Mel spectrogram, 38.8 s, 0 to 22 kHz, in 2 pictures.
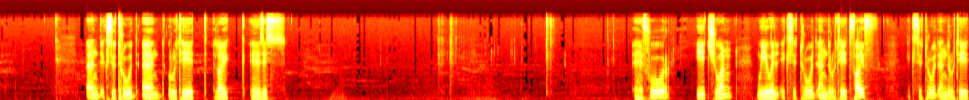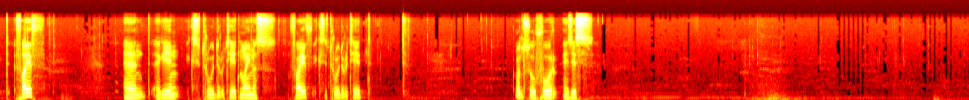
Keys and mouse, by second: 1.9 e, 9.7 r, 11.9-15.5 drag, 12.3 a, 13.6 c, 16.3 e, 18.6 e, 20.5 a, 21.3 c, 23.4 e, 26.0 e, 29.3 a, 30.1 c, 34.3 e, 36.7 r.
